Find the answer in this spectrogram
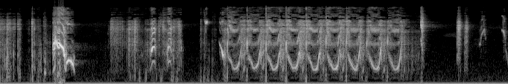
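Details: Close-up singing lyrebird, Ben Ricketts, 16 November 2022, 9 AM: a loud sharp note, scattered clicks, then a long string of about ten looping swoops, falling and rising in steady rhythm, before a few final chips.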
